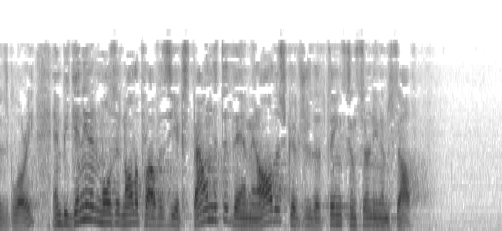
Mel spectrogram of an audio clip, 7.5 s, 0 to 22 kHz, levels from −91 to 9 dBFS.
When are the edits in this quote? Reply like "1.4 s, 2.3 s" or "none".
none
